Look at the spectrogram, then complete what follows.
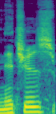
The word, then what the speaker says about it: niche: There's a saying, the riches are in the niches, right? And it's actually pronounced niche, but um, I would try to, depending on, and I'm just taking this as a general question, Right.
